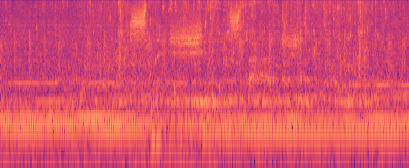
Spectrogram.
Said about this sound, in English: Rain. Midnight rain. It's gonna rain. Nothing but the wild rain on this bleak hut and solitude, and me remembering again that I shall die.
